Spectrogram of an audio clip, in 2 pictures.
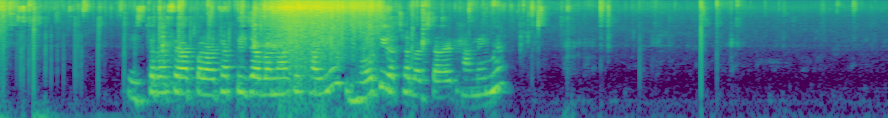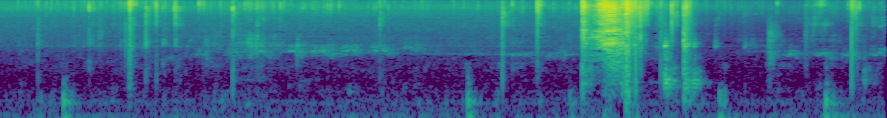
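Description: A metal spatula scrapes and taps against a hot pan.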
